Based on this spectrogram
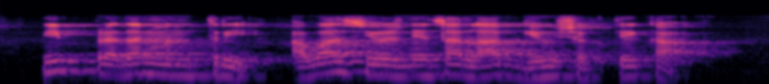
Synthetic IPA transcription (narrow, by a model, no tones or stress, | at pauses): miːpɾəd̪ʱanmənt̪ɾiːaʋad͡zjod͡znet͡salab̚ɡʱeuɕəkt̪eka̰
